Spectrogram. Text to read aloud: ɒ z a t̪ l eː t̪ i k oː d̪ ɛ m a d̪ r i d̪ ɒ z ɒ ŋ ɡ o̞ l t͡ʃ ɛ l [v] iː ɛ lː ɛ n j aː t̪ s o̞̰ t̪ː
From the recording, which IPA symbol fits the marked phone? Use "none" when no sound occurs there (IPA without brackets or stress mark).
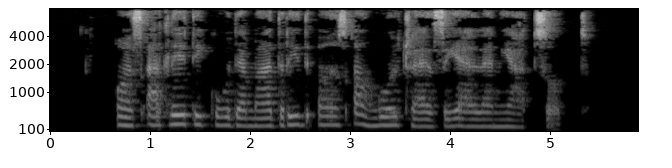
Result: z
